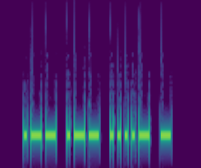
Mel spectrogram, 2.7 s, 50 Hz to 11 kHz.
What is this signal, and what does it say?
Morse code, heard as a keyed tone, about 25 wpm, 700 Hz. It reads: WW4T
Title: USA Call Signs - 4 Characters - Repeated 3x - 25wpm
